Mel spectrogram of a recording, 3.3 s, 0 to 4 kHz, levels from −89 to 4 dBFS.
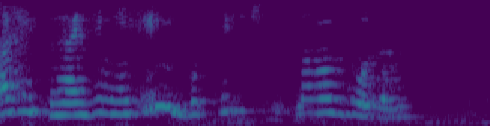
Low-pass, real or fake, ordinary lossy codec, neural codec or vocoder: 3.6 kHz; fake; AAC, 24 kbps; codec, 32 kHz, 1.9 kbps, SNAC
